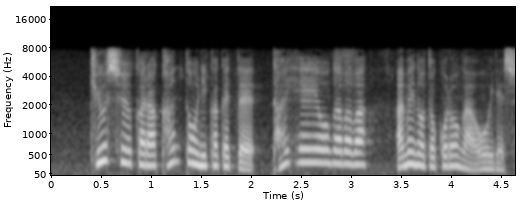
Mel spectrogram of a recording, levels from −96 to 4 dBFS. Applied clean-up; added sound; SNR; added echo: none; none; none; none.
